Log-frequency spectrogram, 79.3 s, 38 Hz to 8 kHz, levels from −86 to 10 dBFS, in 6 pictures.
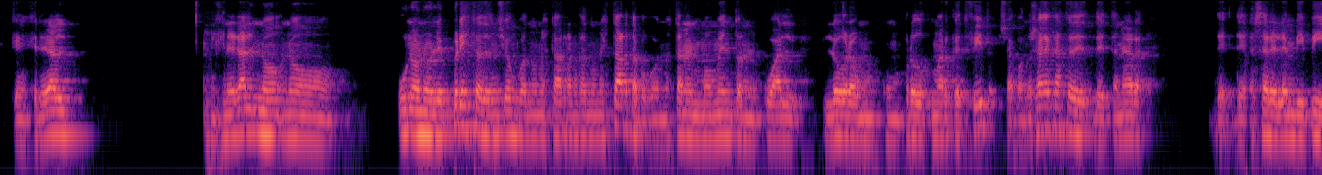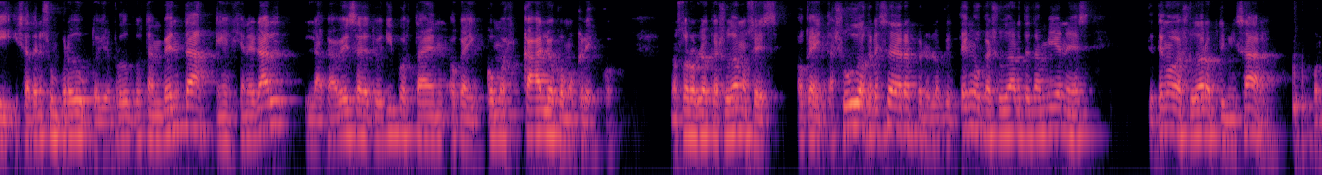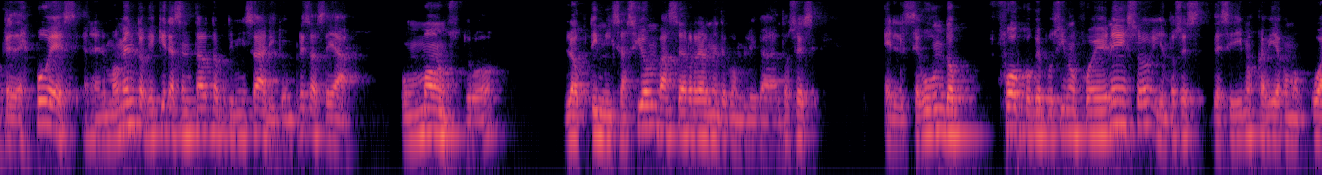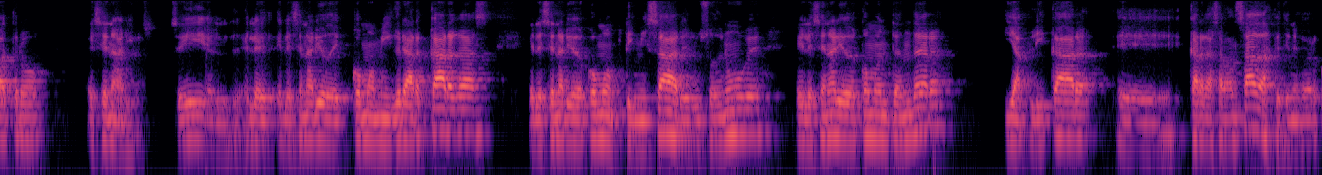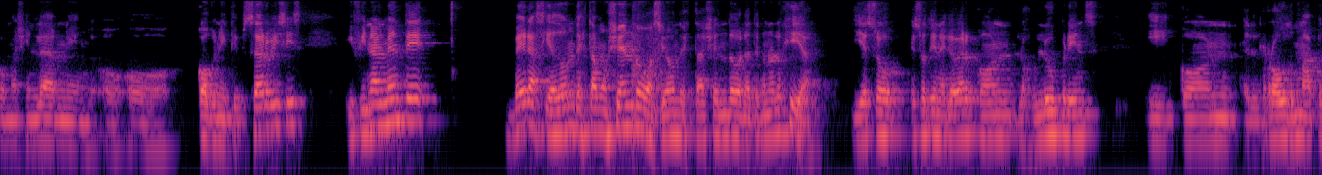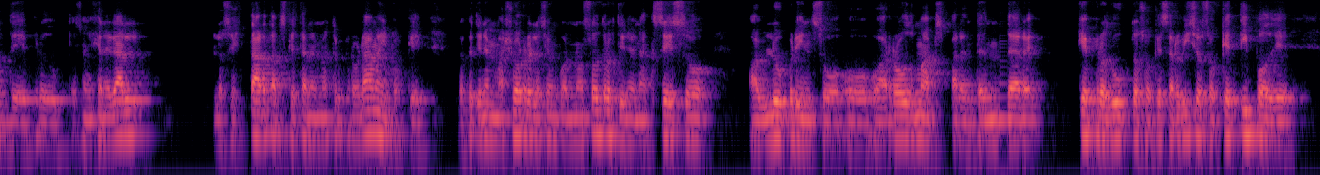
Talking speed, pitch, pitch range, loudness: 185 wpm, 120 Hz, 110-130 Hz, -28 LUFS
